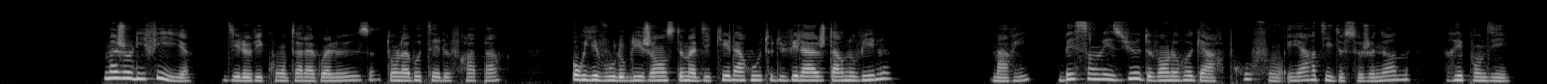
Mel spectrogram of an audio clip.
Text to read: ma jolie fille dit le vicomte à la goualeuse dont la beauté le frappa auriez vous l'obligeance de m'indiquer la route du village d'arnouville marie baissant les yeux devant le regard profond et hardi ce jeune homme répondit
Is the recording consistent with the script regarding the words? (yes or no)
no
